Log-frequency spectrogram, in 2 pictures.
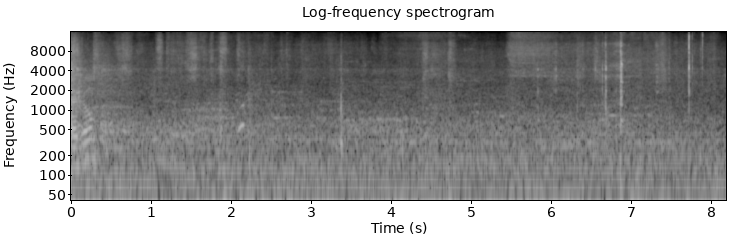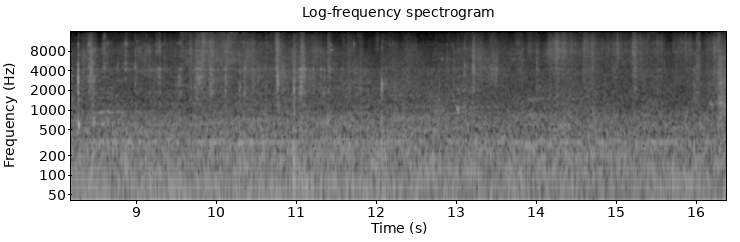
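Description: Shoes scuffle and clatter on a hard floor.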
